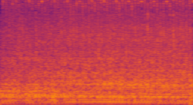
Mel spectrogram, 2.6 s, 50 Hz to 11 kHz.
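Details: 2003 Toyota Corolla with intermittent rough running and power loss, code P0301: petrol engine idling with a slightly uneven, stumbling beat; cylinder 1 misfire stays on cylinder 1 after swapping coil and spark plug, injector suspected next.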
